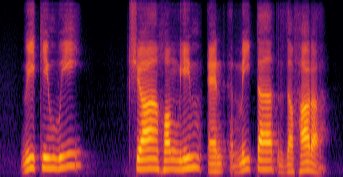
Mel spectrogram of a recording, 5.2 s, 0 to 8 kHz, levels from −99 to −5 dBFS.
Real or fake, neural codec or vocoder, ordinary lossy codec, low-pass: fake; codec, 16 kHz, 0.5 kbps, FunCodec, trained on Chinese and English, 25 frames a second; none; none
